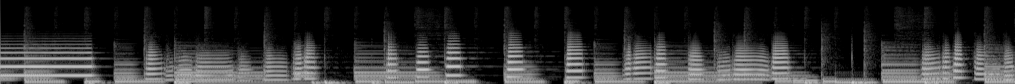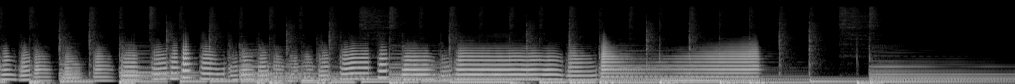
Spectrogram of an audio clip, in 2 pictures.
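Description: Tenor trombone (Bach 36) playing an improvised jazz blues chorus: quick phrases built on the A-flat major pentatonic scale with a flat third, full of scooped and bent notes, with short breaks between phrases. Near the end the phrases give way to longer held notes that fade out.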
